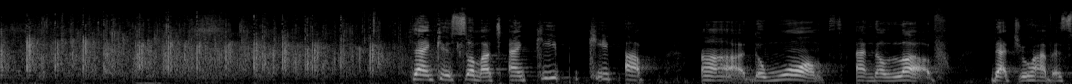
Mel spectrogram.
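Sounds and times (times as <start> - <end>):
audience applauding: 0.0 - 4.2
speech: 4.1 - 10.7.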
